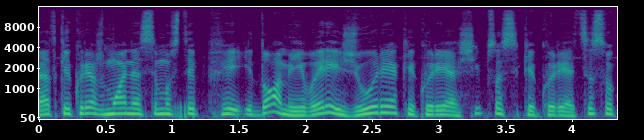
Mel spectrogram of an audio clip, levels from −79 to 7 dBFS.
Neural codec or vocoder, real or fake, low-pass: none; real; 14.4 kHz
